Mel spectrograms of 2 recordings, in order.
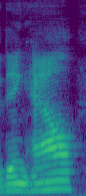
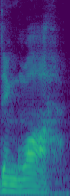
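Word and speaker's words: Ding Hao: and I grew up calling that airplane the Ding Halo. Then I met a lady in Chinese. It's pronounced Dingwa.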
